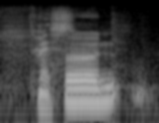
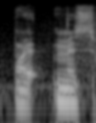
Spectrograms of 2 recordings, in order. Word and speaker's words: Metz: Metz. Metz, pardon. Jean-Michel, correcteur d'orthographe de prononciation Metz.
